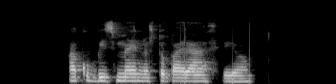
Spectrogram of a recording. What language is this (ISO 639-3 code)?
ell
